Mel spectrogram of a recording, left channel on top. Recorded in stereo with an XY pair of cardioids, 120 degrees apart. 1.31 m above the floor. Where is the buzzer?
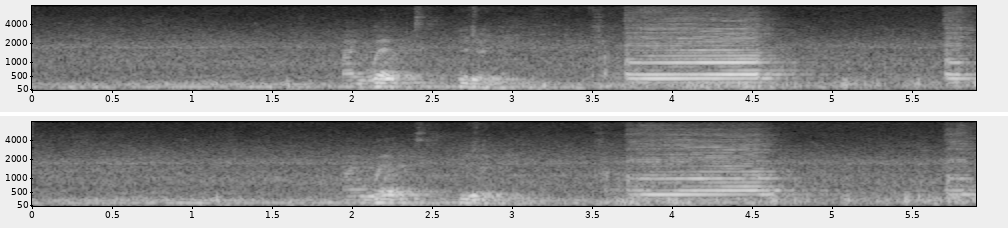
65° left, 4.5 m.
